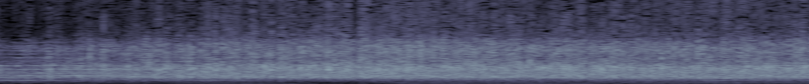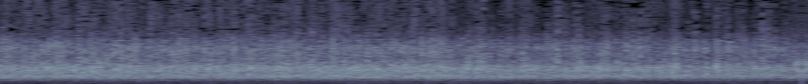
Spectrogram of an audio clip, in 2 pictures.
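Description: Studio audience applauding steadily over the orchestra's closing music at the end of a radio play's act.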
